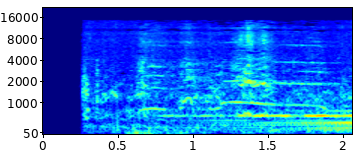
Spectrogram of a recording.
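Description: A large flock of gamefowl roosters and hens clucking, with a rooster crowing in the second half; the sound starts abruptly and grows louder.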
